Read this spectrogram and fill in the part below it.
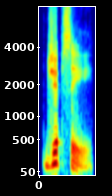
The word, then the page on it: Gypsy: American English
